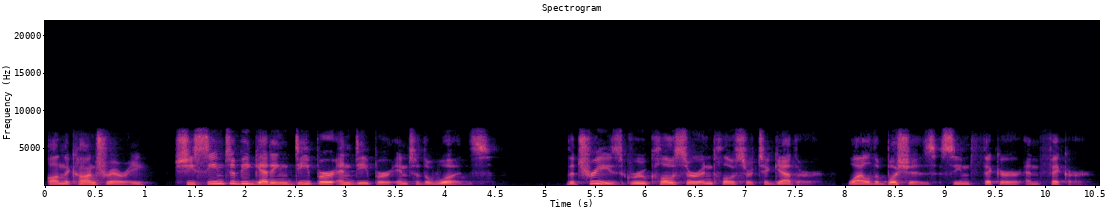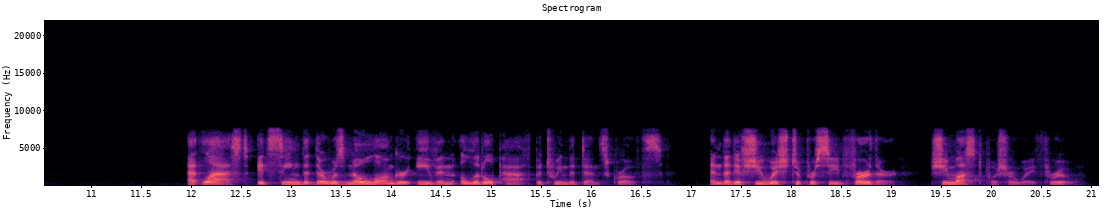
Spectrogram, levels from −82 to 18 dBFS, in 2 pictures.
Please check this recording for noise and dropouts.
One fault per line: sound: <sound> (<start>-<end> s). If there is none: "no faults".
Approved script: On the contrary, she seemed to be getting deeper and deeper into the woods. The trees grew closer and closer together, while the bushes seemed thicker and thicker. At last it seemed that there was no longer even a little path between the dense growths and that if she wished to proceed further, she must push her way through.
no faults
